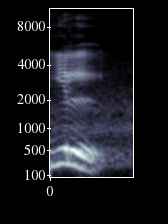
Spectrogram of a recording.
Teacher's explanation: பல்லின் அடியை நாக்கின் ஓரங்கள் தடித்து நெருங்குவதால் பிறக்கும் எழுத்து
